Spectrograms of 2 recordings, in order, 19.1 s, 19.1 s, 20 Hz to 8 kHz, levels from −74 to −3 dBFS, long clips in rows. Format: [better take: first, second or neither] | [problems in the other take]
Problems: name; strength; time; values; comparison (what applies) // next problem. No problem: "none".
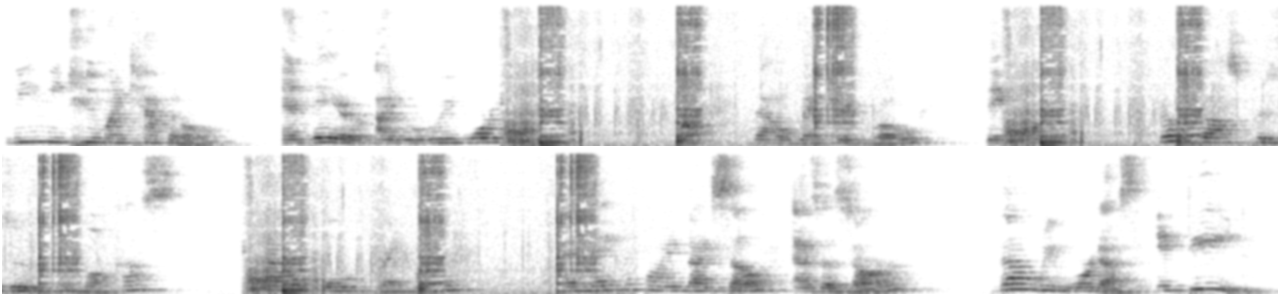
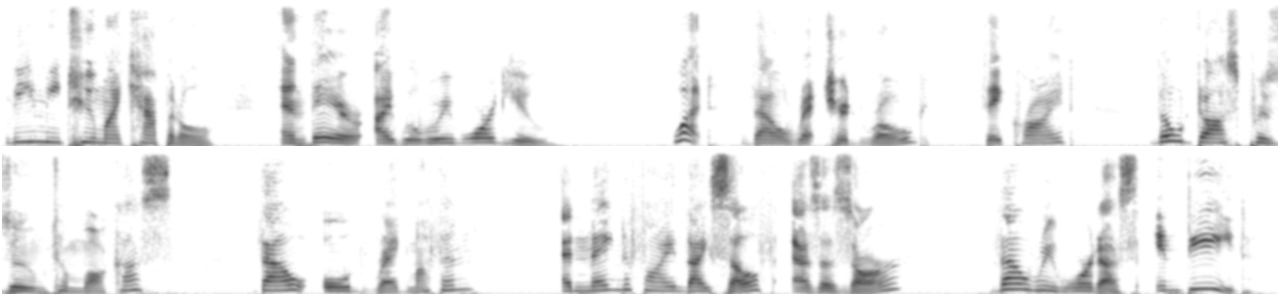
second | background sound (Fart); 3 dB above the speech // room echo; dies away in 0.6 s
